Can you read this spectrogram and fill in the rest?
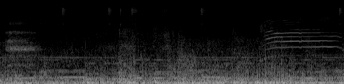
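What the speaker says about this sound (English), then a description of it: "There's the barn cat." A barn cat meows a couple of times over a busy, noisy farm background with a steady rumble.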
